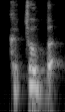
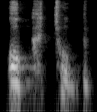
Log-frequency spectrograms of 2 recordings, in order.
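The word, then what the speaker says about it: اُكْتُب: Then you bring in something called a helper alif, because I cannot pronounce kutub. Kutub is not pronounceable. So I will bring the hamza there to make it uktub. Uktub.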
